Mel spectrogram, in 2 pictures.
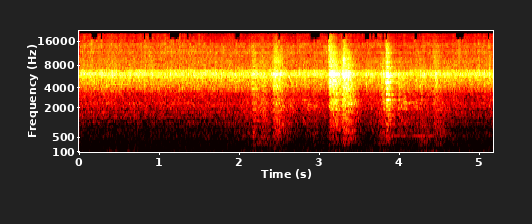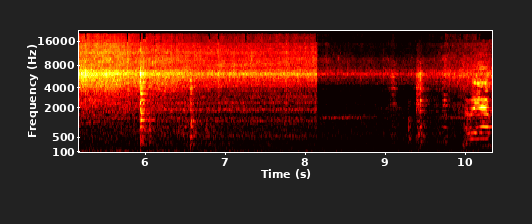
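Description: Tomatoes for smoky baigan bharta cook in a pan over a low gas flame, giving a steady soft sizzle with occasional stirring clinks and scrapes, continuing throughout at moderate level.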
